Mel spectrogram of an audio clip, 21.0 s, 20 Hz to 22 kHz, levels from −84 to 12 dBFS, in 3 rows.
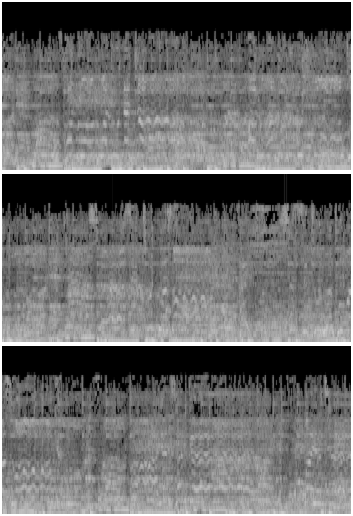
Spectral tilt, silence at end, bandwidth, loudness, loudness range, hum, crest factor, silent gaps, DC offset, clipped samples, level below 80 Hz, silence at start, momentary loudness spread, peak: -4 dB/octave; 0 s; 11 kHz; -13 LUFS; 1 LU; none; 12 dB; none; under 0.1%; under 0.1%; -18 dBFS; 0 s; 3 LU; 0 dBFS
